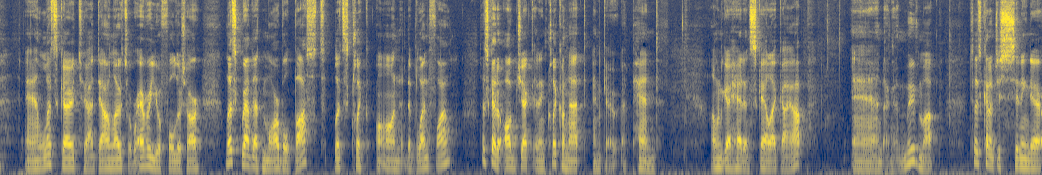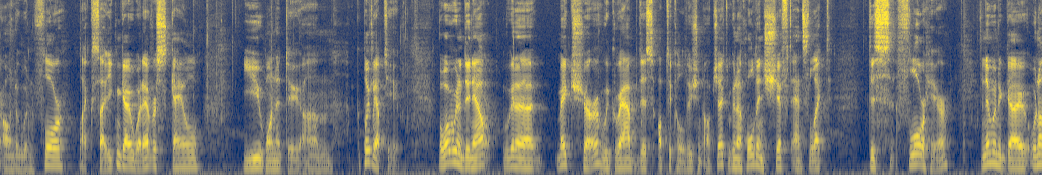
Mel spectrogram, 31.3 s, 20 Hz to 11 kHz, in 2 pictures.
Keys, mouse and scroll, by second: 3.9-12.0 drag, 3.9-13.3 right drag, 10.6 s, 12.7 KP_1, 13.3 click, 13.7-24.2 right drag, 13.9 g, 16.9 s, 18.4 g, 19.9 s, 21.5 alt+a, 24.0 click, 24.0-25.1 middle drag, 25.1-27.2 right drag, 27.2 shift+middle click, 27.3-29.1 shift+right drag, 28.4 g, 29.1-31.2 middle drag.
